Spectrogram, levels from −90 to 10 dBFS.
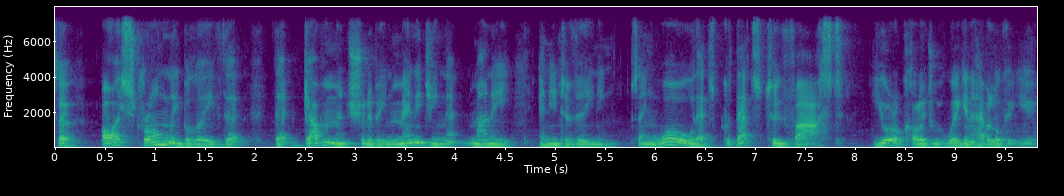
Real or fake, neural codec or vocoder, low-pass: real; none; 7.2 kHz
